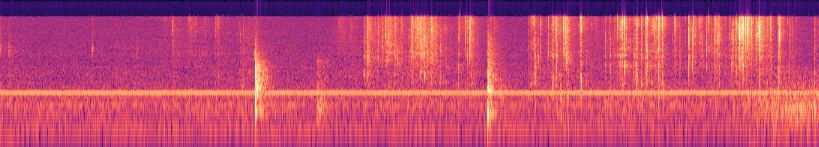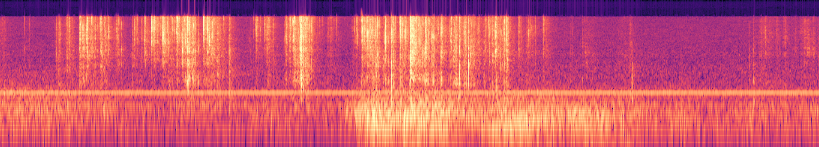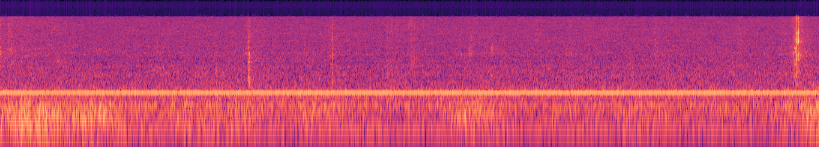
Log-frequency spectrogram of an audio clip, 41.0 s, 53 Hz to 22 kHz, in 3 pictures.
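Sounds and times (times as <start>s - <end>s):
faint steady hum: 0.0s - 40.9s
foil packets tearing and crinkling: 6.0s - 8.1s, 8.8s - 13.3s, 14.6s - 22.8s.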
